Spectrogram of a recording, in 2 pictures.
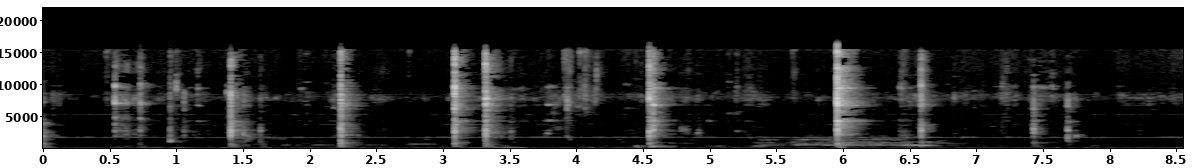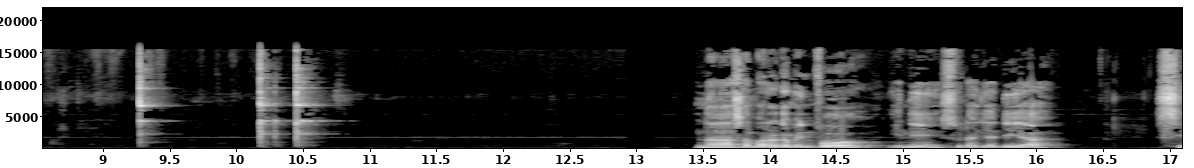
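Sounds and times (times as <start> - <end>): spoon clinking against glass: 0.0 - 6.8, 9.2 - 10.9.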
